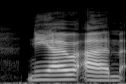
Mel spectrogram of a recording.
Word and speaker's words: NIO: an update on what I think is pronounced NIO. It's NIO. NIO.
